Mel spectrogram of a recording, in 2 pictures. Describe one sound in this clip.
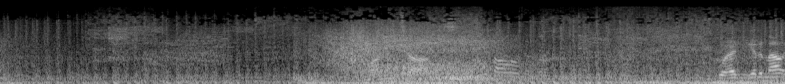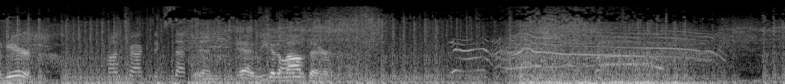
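Gunfire and explosions rumble through a battle.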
